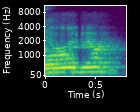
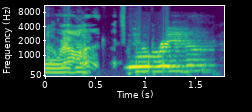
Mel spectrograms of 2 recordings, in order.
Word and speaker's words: orator: I threw out orator wow oror I pronounced it wrong orator I wasn't Pat myself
